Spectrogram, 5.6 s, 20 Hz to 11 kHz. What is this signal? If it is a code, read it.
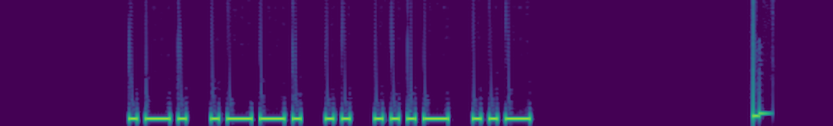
Morse code, heard as a keyed tone, about 22 wpm, 700 Hz. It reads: RPIVU
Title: Code Groups - 5 Letters - 22wpm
